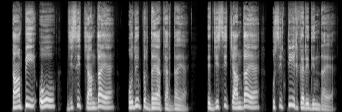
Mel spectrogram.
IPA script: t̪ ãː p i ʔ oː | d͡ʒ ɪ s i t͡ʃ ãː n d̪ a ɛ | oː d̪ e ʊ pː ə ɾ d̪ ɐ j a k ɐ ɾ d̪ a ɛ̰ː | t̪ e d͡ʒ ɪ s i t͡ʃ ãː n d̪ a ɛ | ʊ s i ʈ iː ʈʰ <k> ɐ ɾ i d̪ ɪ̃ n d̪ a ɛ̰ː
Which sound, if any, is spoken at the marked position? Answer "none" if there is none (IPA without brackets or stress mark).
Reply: k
